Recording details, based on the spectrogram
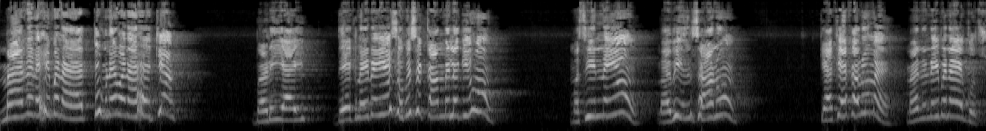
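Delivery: loud, high-pitched angry scolding outburst. A mother, asked to bring food for the aunt, answers the girl, speaking loudly. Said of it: "इतना तेज क्यों बोल रही हैं".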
